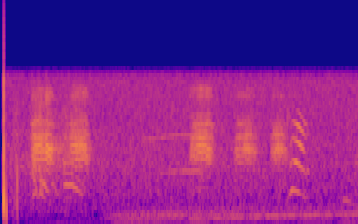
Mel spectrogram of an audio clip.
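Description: A flock of white domestic geese honking: about six short, harsh calls, the first two in quick succession and the rest in the second half. A sharp click at the very start is the loudest sound.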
